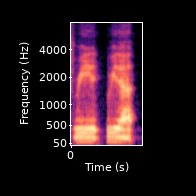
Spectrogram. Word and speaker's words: Redot: How could pronounce it as redot, as in regeneration, and dot as in dot com. Now the way I say it is redot as in red dot, which is the correct one.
